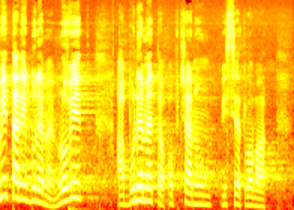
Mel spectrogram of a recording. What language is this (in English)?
Czech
